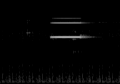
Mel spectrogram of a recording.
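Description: A single short, high-pitched electronic beep from the alarm button on the remote of an Airwheel ride-on smart luggage scooter, close and clear over a quiet background.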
